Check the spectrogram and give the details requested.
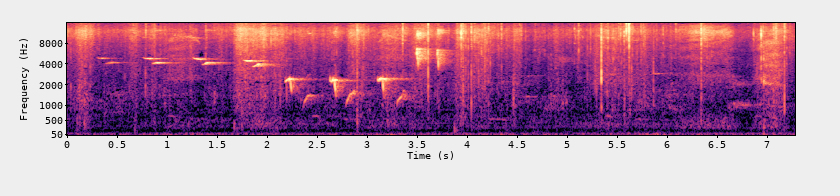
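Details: A nightingale sings on a cold spring evening around 19:52 by fields and gardens in rural Ukraine, with loud, clear whistled phrases and quick repeated slurred notes in varied bursts over a soft background hum.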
